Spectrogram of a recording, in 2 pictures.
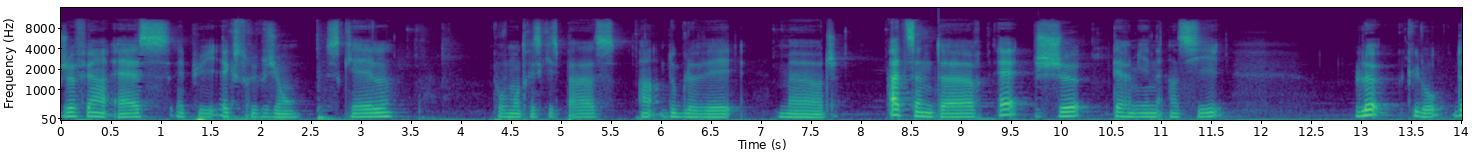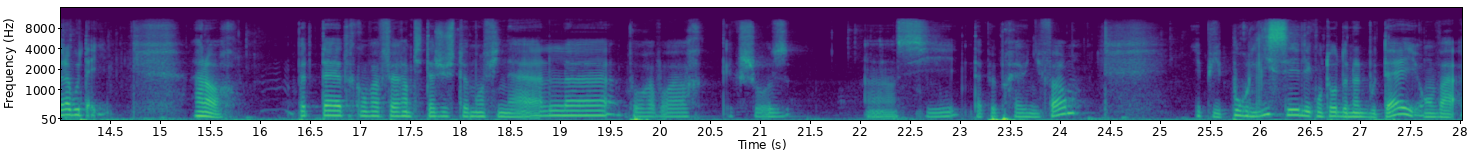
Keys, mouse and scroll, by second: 1.6 e, 3.9 middle click, 5.7 w, 9.1 Tab, 9.7 middle click, 10.9 z, 11.3 middle click, 14.0 KP_1, 14.8 z, 15.5 shift+middle click, 15.9-16.5 scroll up 3, 16.5 Tab, 16.5 scroll up 1, 17.9 click, 21.8 alt+right click, 22.3 s, 23.7-24.2 scroll down 6, 24.2 Tab, 24.8 shift+middle click, 25.5 scroll down 2.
